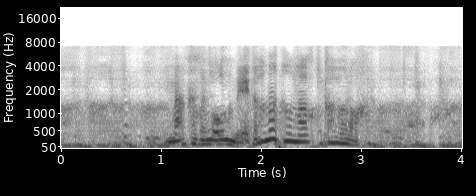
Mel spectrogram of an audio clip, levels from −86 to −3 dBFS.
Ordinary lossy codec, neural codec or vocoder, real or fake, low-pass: none; codec, 16 kHz, 1 kbps, FreqCodec, smaller model; fake; 7.2 kHz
